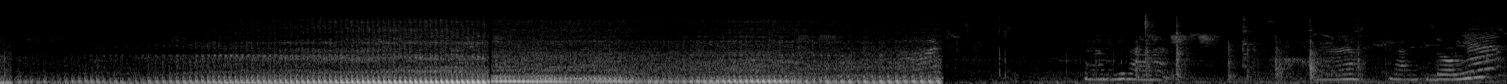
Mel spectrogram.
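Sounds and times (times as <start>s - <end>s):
motorbike engine running: 0.0s - 9.4s.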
